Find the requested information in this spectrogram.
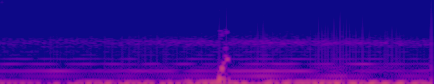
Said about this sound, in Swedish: Tystnaden avbröts plötsligt av ett svagt brummande.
